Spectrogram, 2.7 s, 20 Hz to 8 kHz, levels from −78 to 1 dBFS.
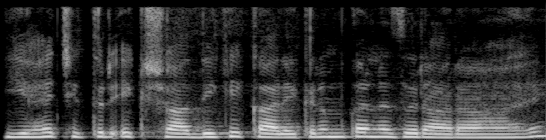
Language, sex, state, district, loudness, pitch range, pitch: Hindi, female, Bihar, Darbhanga, -15 LUFS, 200-225 Hz, 215 Hz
